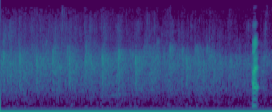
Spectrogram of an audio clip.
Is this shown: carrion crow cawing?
no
